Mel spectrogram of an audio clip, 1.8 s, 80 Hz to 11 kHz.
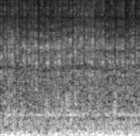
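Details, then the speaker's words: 1964 Chevy Bel Air barn find with a 5/8 race cam, first run in over 30 years, 60 lb oil pressure: a deep idle with an uneven loping pulse and slight stumble. Lumpy idle from the race cam; owner hopes it clears once warmed up. "5/8 race cam in it. Sounds like not quite 3/4. Hoping it'll clear up once it kind of smooths out."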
